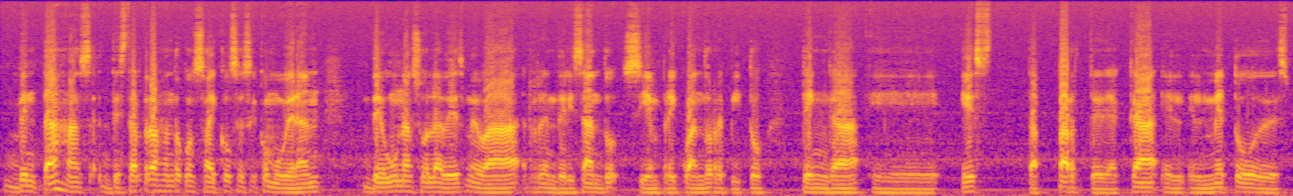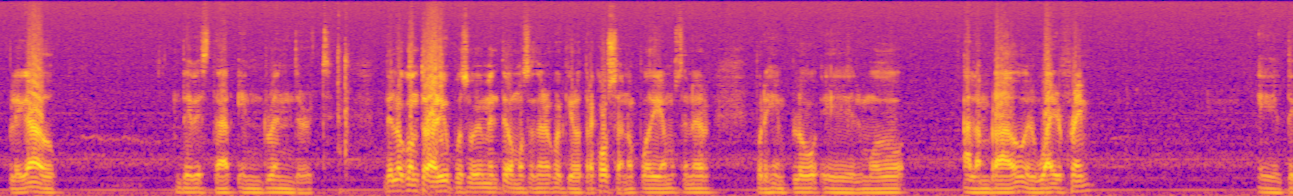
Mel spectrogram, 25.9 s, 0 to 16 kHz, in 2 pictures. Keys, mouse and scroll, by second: 11.7 click, 15.4 Escape, 18.9 click, 20.3 click, 23.3 click, 24.7 click.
